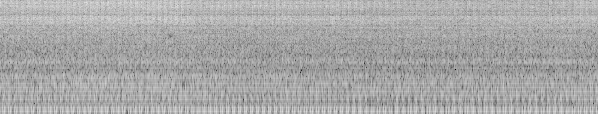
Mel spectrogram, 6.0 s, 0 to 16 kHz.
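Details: Craftsman LT1000 riding mower/tractor idling steady and even with a regular low thump, no misses or surging, after swapping the aftermarket carb for a previously rebuilt carb; it now runs properly.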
